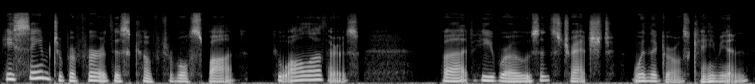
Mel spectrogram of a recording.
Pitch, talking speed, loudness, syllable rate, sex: 165 Hz, 160 wpm, -19 LUFS, 4.4 syllables/s, female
